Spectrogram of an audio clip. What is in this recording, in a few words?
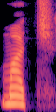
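"матч", Komi, female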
